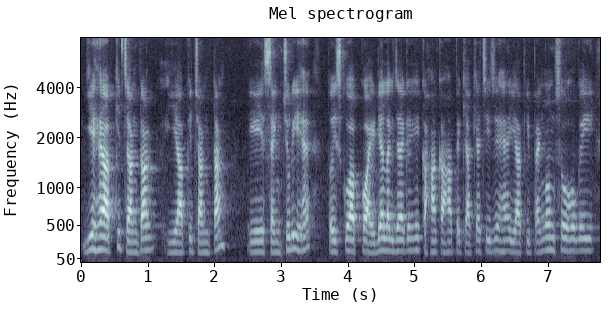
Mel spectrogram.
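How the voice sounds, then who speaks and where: A man from India with an Indian accent, teaching a quick exam revision lesson, mixing English into his speech and stumbling over hard names. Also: a little high, a little mellow. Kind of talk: casual exam revision lecture.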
